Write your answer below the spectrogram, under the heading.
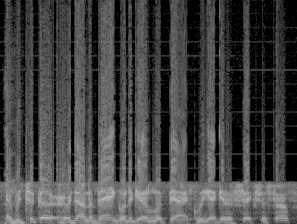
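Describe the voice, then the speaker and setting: A man's voice: medium pitch, fairly even intonation, quick pace, background noise. A middle-aged man, chatting on amateur radio in a folksy, rambling, mildly salty way. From Boston. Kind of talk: casual radio chat.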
